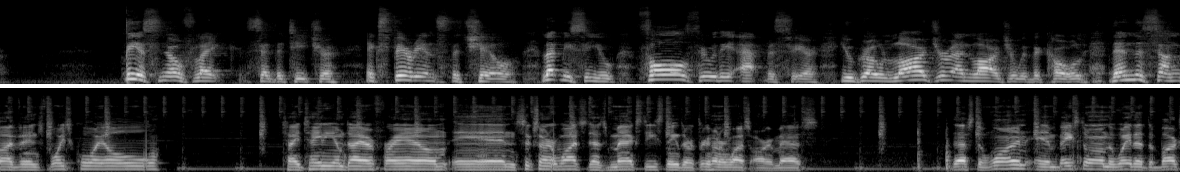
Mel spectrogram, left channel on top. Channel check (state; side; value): different; both; correlation -0.02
